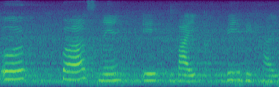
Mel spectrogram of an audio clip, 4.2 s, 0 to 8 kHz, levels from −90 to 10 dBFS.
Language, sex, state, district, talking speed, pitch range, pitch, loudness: Hindi, female, Madhya Pradesh, Dhar, 85 wpm, 210-245 Hz, 225 Hz, -17 LUFS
